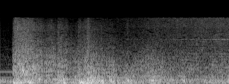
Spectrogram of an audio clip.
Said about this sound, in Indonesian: terdengar di luar sana suara hujan. Iya, tiba-tiba saja hujan besar mengguyur di luar.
